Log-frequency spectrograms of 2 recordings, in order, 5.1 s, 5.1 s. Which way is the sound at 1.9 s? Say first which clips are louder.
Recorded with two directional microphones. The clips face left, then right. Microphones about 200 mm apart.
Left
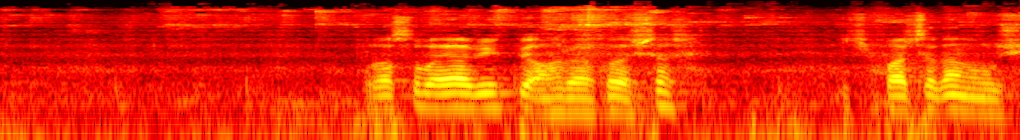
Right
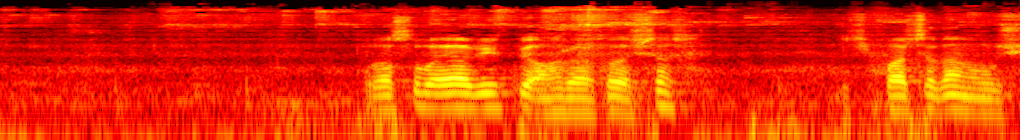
Even; 10° right (ahead or behind).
